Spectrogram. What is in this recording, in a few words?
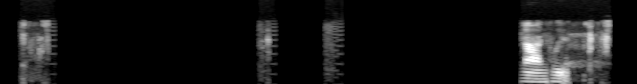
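Raleigh Police Northeast District Dispatch, p25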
